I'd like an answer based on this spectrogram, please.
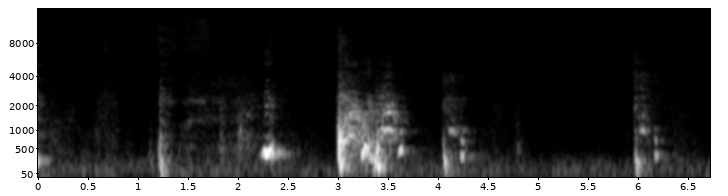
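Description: About five forceful coughs, one a harsh burst, with gasping breaths between them in a small room: intense coughing.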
